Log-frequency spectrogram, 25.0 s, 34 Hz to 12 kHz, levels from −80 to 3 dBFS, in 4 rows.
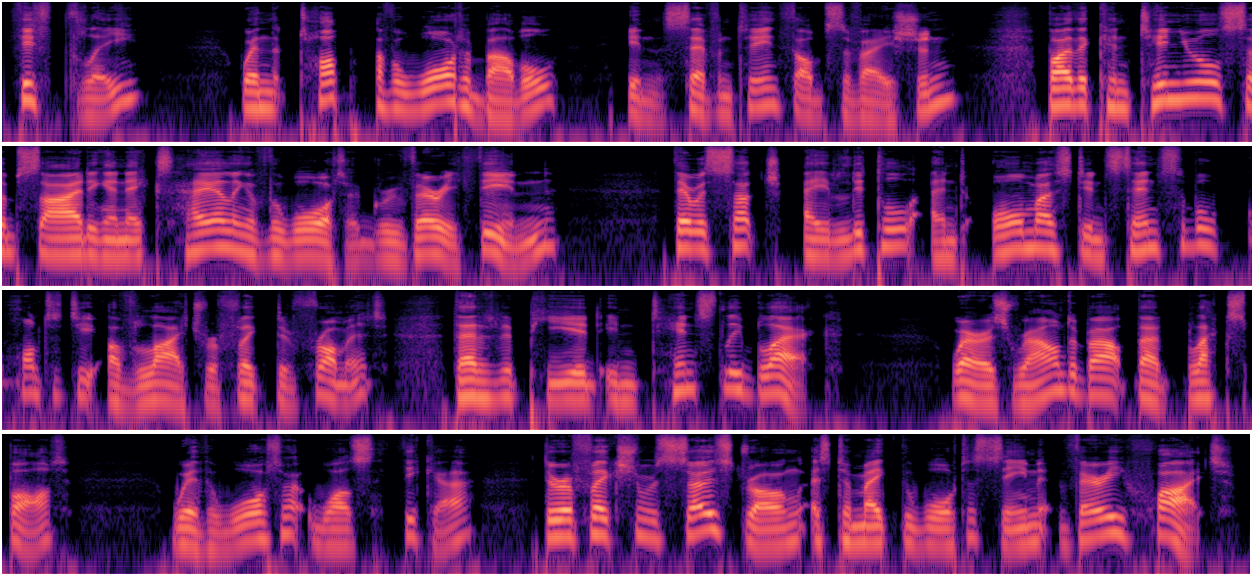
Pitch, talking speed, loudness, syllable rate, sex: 135 Hz, 160 wpm, -22 LUFS, 4.9 syllables/s, male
